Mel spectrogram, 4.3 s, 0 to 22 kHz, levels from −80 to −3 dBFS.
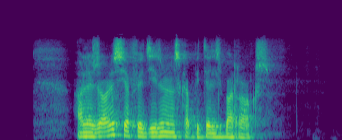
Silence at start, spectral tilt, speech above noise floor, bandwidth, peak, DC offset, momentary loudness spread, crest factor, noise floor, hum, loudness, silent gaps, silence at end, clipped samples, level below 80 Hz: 0.55 s; -5.5 dB/octave; 49 dB; 7.6 kHz; -2 dBFS; under 0.1%; 14 LU; 16 dB; -65 dBFS; none; -16 LUFS; none; 0.9 s; under 0.1%; -50 dBFS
